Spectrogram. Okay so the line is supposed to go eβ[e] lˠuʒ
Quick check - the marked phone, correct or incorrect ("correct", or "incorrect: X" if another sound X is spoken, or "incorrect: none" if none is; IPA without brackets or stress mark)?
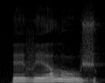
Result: correct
